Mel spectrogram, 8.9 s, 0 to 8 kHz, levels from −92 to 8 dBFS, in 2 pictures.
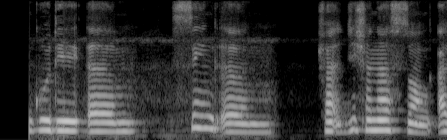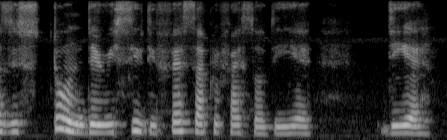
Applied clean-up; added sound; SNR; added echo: none; none; none; none.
